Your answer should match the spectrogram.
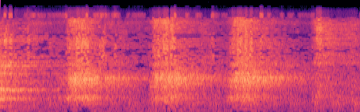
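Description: A man breathing hard through his mouth while sprinting in place, with a loud exhale about once a second.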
